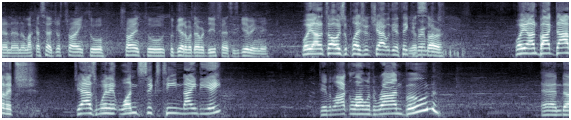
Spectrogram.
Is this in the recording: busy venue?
yes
